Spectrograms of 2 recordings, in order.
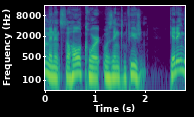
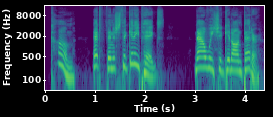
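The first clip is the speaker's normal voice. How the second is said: put-on chirpy girl voice; 8 semitones higher than usual. Character voice, high.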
